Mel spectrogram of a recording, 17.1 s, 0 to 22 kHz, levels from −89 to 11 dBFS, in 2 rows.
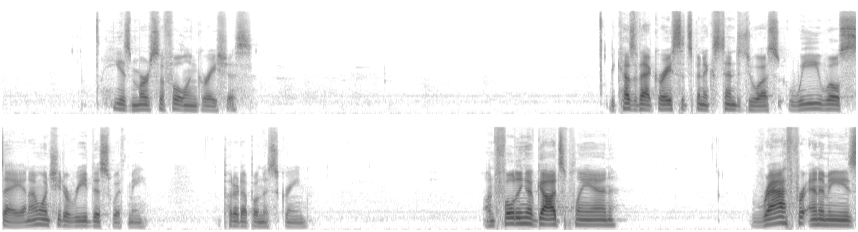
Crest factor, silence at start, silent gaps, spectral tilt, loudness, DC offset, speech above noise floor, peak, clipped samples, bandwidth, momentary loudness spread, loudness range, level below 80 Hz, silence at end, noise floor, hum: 28 dB; 1.1 s; none; -3 dB/octave; -27 LUFS; under 0.1%; 49 dB; -4 dBFS; under 0.1%; 16.5 kHz; 22 LU; 16 LU; -82 dBFS; 0 s; -77 dBFS; none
